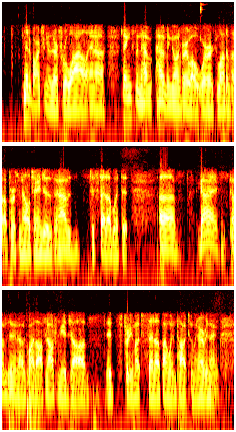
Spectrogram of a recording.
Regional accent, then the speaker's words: Irving, Texas, United States; Well, hey, I should have said I was from Irving.

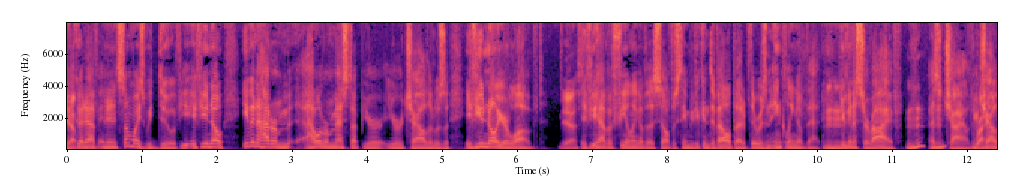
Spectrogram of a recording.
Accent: Philippines; Luckily, I'm Filipino, so I have a nice round

